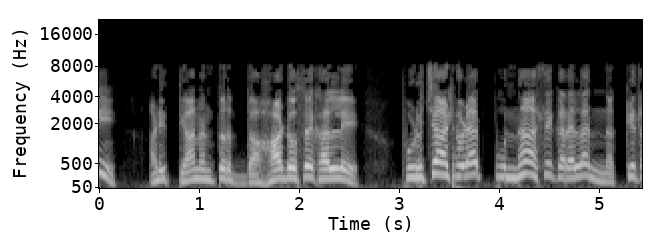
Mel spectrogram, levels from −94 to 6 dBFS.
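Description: At 2.07 to 2.11 s there is a short stall from a late packet. The jitter buffer ran dry, so the receiver held the last sound for about 18 ms and then resumed from the same point. Nothing is lost, but one sound lingers with a faint buzz or dip. On a spectrogram the harmonics run flat and unchanged across that sliver. In the waveform, a few near-identical periods repeat before the signal picks up again, now slightly later.

From 2.64 to 3.58 s there is repeated packet loss with a robotic edge. Four separate holes remove about 80 ms in total. The longest is 22 ms. Each hole is patched by extending the preceding sound, and about 8% of the stretch is filled this way. The result is choppy. A spectrogram shows four brief smeared or frozen patches where the formant movement stops. In the waveform, the envelope shows small repeated or softened segments.

Between 4.02 and 4.16 s, short concealed packet loss occurs twice, with a second, overlapping hole at 4.12 to 4.15 s. 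Each hole loses about 20 ms and is bridged by synthesised continuation, and the first adds around 10 ms of delay. It sounds like a quick wobble or smear. On the spectrogram, detail blurs and the edges soften. The waveform shows a smooth, slightly repetitive splice where the detail should be.

At 4.78 to 4.82 s a second late-packet stall holds the sound again for about 18 ms, with the same flat, stretched look on the spectrogram.

Across the whole clip, the Opus call path cuts off energy above 8 kHz, and the coding noise points to a bitrate of about 20 kbps.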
